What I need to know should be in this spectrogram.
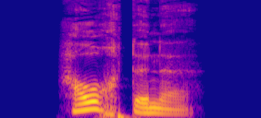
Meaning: inflection of hauchdünn: 1. strong/mixed nominative/accusative feminine singular 2. strong nominative/accusative plural 3. weak nominative all-gender singular
- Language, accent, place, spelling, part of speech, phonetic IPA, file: German, Germany, Berlin, hauchdünne, adjective, [ˈhaʊ̯xˌdʏnə], De-hauchdünne.ogg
